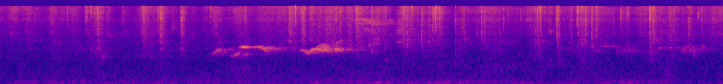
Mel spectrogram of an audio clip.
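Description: Faint bird chirps, a couple of short ones about two to three seconds in and a fainter one near the end, over soft clicks and rustles from hands working wet modelling concrete on aluminium foil.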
